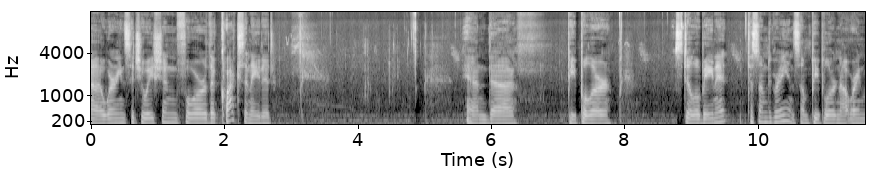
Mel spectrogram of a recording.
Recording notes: I recorded this episode at Hot Spring Glamp Camp in New Mexico. I recorded this episode at Hot Spring Glamp Camp in New Mexico.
